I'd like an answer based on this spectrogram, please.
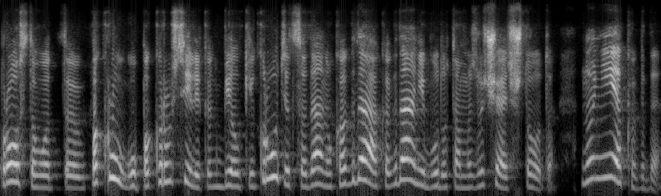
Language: Russian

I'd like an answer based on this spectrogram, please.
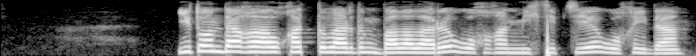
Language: Kazakh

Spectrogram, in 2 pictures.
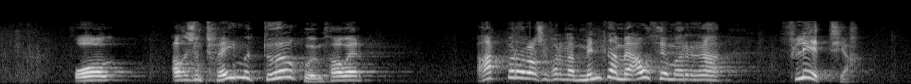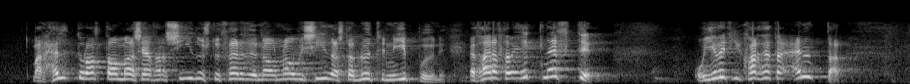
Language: Icelandic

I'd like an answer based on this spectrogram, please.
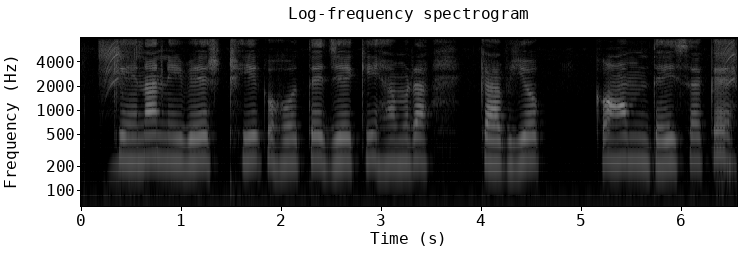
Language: Maithili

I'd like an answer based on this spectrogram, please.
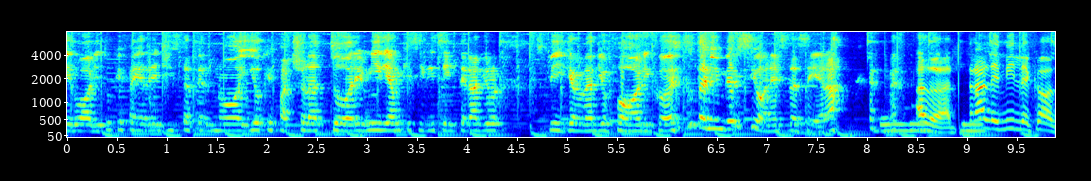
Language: Italian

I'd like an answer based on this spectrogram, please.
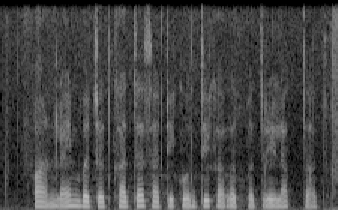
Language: Marathi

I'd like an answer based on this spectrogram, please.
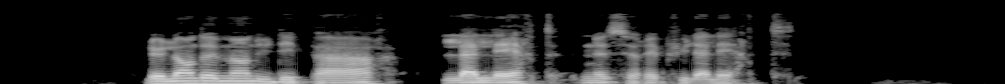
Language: French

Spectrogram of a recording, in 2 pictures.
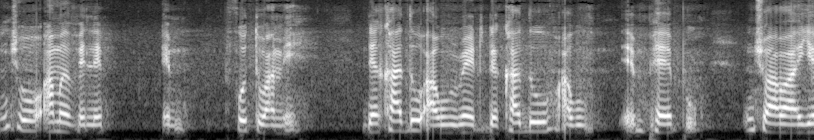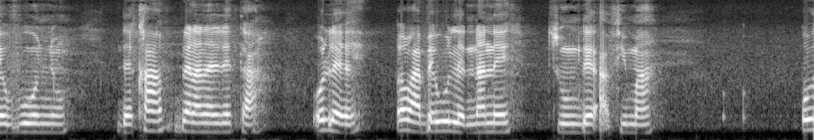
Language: Ewe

